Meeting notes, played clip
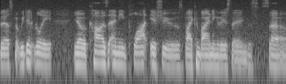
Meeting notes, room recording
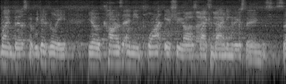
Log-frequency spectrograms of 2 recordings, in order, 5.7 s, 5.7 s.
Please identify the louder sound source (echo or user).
echo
